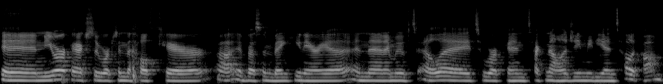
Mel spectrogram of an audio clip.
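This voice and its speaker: Very fast and with hardly any pauses, a woman with an American accent talks in a somewhat breathy, fairly low voice with monotone, flat intonation. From US Midwest, small-town Iowa. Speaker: company founder and CEO. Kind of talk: interview.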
